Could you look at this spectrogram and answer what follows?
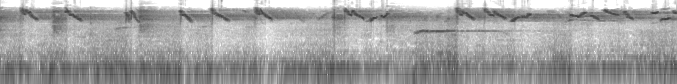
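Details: Clear, sharp white-eye 'tembakan' song, a lure for rival white-eyes: well-spaced pairs of high down-slurred chirps, then a long steady whistled tone and a quicker closing flurry of notes.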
